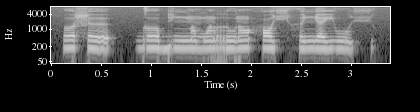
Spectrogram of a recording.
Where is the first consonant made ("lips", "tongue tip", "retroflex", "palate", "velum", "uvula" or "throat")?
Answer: tongue tip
